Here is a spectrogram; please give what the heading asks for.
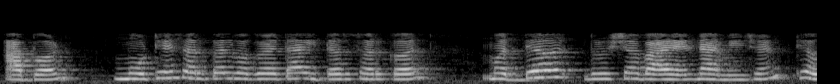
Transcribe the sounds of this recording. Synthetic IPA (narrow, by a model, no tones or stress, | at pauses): apəɳ | moʈʰesəɾkəlʋəɡəɭt̪ait̪əɾsəɾkəl | məd̪ʱjəd̪ɾuʂjabaɦeɾnamiɕəɳt̪ʰe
